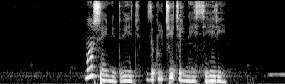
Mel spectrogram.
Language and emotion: Russian, sad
